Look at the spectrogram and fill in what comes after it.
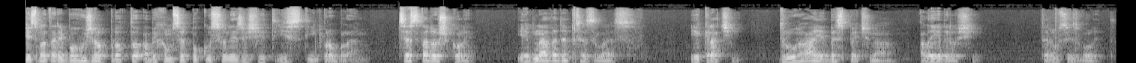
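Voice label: male Czech documentary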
